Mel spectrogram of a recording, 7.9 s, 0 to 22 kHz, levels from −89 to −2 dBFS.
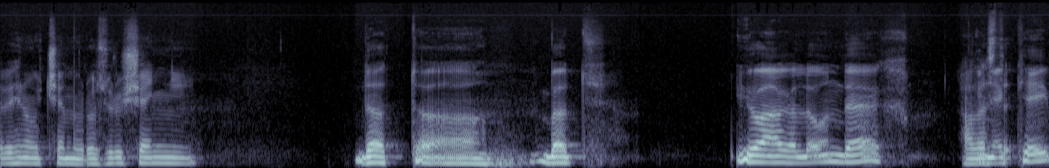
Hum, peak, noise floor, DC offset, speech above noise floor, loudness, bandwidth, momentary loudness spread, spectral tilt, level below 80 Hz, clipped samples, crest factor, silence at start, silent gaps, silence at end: none; -10 dBFS; -66 dBFS; under 0.1%; 38 dB; -29 LUFS; over 20 kHz; 12 LU; -6 dB/octave; -68 dBFS; under 0.1%; 18 dB; 0 s; none; 0 s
